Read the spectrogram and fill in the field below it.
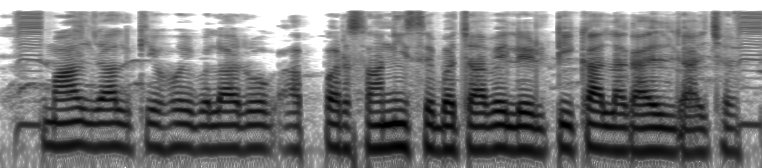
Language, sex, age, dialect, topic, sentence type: Maithili, male, 18-24, Bajjika, agriculture, statement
